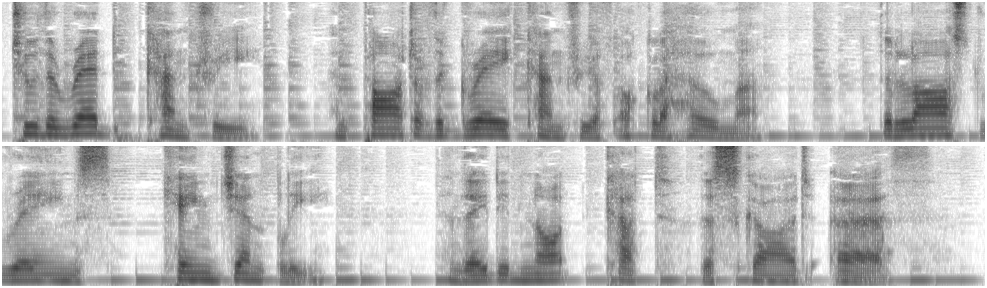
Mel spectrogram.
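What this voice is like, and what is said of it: Speaks with a foreign accent. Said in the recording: “my funny accent”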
